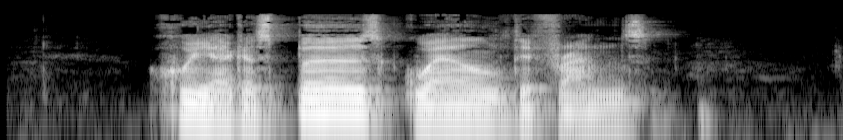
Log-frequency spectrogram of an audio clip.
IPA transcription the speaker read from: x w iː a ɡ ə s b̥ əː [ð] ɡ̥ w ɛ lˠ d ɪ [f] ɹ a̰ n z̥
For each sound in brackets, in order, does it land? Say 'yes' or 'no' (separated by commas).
no, yes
